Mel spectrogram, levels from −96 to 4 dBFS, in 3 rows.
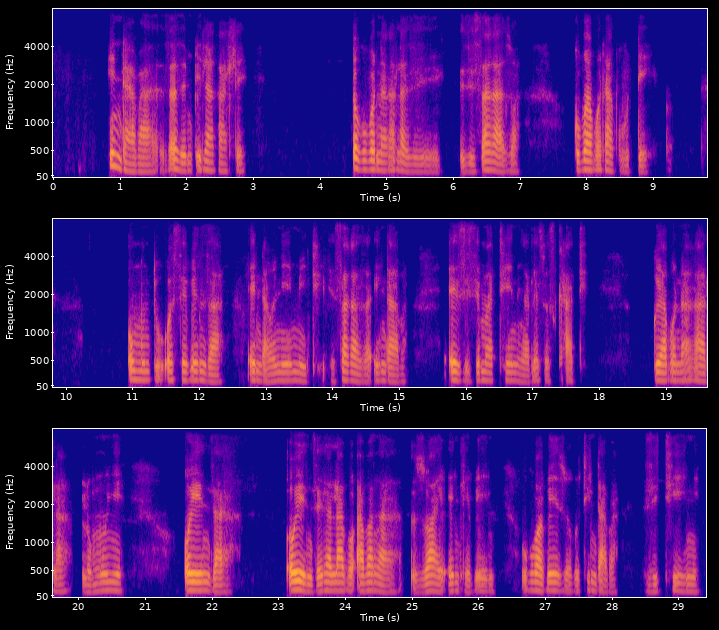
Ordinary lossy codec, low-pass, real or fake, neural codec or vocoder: Opus, 16 kbps; 7.2 kHz; real; none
